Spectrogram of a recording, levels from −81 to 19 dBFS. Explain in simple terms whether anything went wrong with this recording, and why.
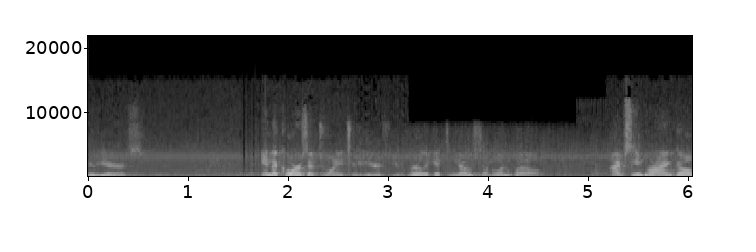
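A mains buzz runs under the whole clip. It is a steady, raspy hum tied to the 50 Hz power supply. Sharp electrical spikes leak into the audio twice per power cycle. Their echoes climb high into the treble, so it sounds gritty rather than smooth.

From 1.53 to 1.98 s there is processor overload crackle. The computer fell behind. It missed about twenty small audio deadlines over and over, each roughly 5 ms long, and each miss left a tiny silent gap. Those hard little holes join into a burst of crackle.

From 2.64 s to the end comes a call bitrate drop. The call decided its connection had weakened, so it squeezed the audio much harder. The sound turns rough and muffled, with the treble cut from about 20 kHz down to 8 kHz. It stays at its worst for about two seconds.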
